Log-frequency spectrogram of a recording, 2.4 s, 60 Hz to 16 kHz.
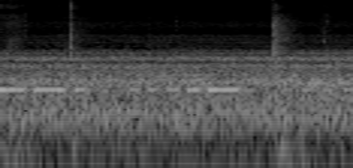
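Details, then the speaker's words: Argonaut 2 ham radio receiver, bought secondhand on eBay, first power-up in lower sideband mode: even hiss of band noise with brief carrier tones and static crackles, no hum or distortion; normal receiver band noise. "There we go. That sounds pretty reasonable."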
